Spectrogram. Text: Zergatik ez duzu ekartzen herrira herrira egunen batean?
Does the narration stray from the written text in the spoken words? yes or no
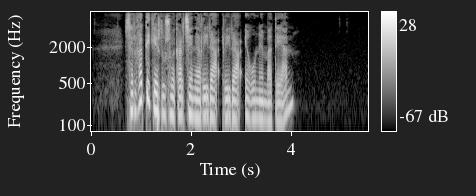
no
